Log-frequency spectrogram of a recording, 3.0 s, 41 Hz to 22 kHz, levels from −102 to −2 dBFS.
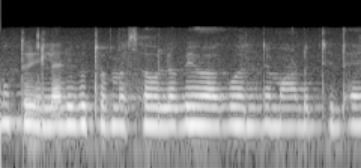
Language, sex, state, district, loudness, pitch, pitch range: Kannada, female, Karnataka, Mysore, -16 LUFS, 200 Hz, 200-205 Hz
